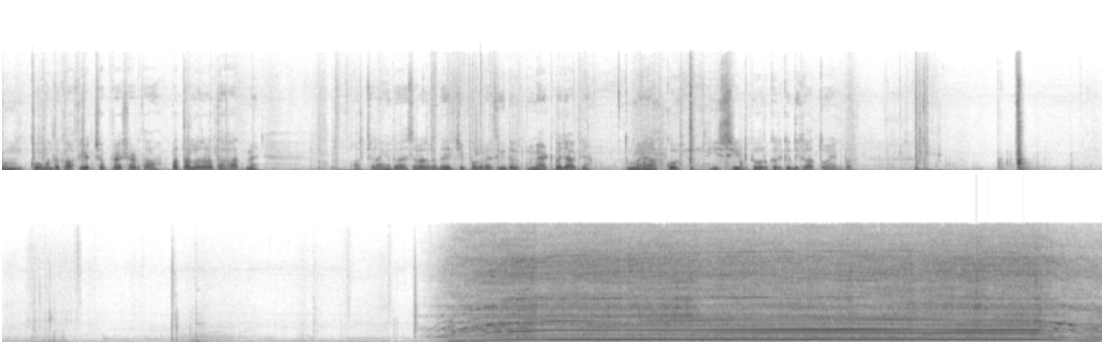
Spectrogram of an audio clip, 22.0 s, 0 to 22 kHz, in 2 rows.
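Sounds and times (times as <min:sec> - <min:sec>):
handheld vacuum cleaner whining: 0:15.1 - 0:22.0.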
